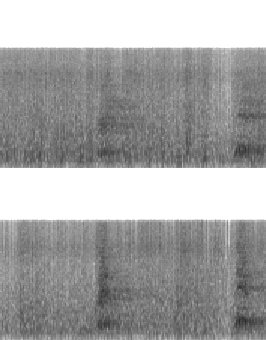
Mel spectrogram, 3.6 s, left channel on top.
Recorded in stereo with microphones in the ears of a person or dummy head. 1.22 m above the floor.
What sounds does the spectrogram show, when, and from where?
1.3 s a whoosh: 65° right (ahead or behind), 1.0 m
